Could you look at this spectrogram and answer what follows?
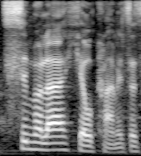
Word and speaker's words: Simola: Simola Hill Crime. Is it simola? Simola.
